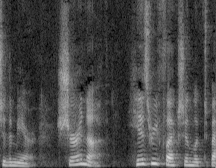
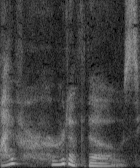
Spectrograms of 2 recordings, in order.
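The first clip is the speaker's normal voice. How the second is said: very quiet, hushed, under the breath; 14 dB quieter than usual. Reading a character's line as he gasps at what was unwrapped, hushed voice. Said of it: "he said in a hushed voice".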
